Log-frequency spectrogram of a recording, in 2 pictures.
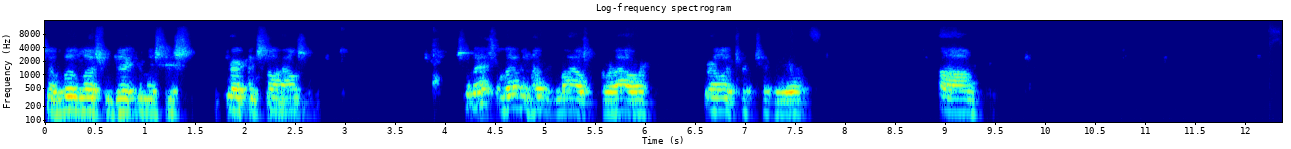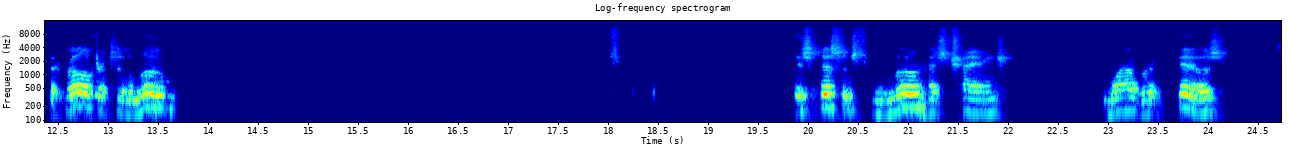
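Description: An elderly man lectures calmly, with pauses.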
